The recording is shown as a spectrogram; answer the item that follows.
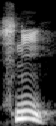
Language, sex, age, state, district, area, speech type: Bodo, male, 30-45, Assam, Kokrajhar, rural, read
